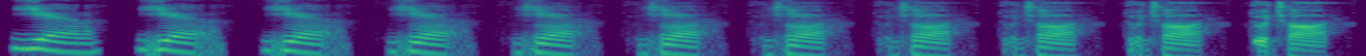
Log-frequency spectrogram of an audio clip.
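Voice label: Proto-Indo-European yeh1ro to Persian dochyar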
